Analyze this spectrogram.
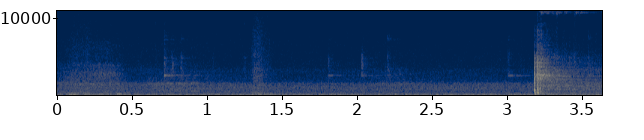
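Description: A disc golf disc strikes the metal basket rim, a single sharp clang near the end with a brief metallic ring. Before it come a few seconds of low, steady background noise.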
